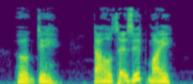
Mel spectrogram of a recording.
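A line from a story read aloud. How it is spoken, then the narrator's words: Tearful frenzied scream. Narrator (Vietnamese): Hồng dấn nước mắt, Hồng gào lên như điên dại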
